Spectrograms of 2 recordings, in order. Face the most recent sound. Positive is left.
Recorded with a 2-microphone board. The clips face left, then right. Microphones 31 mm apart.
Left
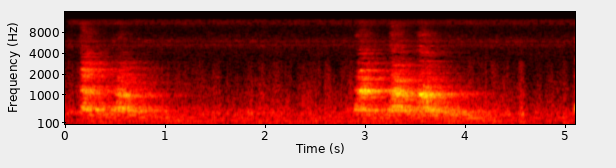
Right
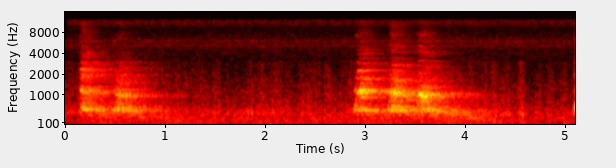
turn(degrees=-75)  # may be behind; listen again after turning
